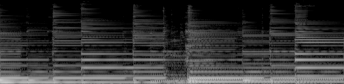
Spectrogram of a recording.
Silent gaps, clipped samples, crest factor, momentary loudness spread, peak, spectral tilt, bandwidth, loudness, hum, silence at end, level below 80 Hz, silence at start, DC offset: none; under 0.1%; 14 dB; 6 LU; -8 dBFS; -6.5 dB/octave; 17.5 kHz; -23 LUFS; none; 0 s; -48 dBFS; 0 s; under 0.1%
